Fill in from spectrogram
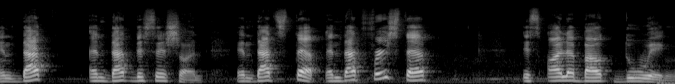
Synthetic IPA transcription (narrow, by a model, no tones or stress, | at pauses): ɛ̃nd̪at̪̚ | ɛ̃nd̪at̪̚d̪ɪsɪʃɔ̰̃n | ʔɛ̃nd̪at̪st̪ɛp̚ɛ̃nd̪at̪fɛɹst̪ɛp̚ | ɪsɔlɐbawt̪̚d̪uɪ̃ŋ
